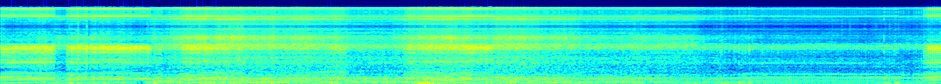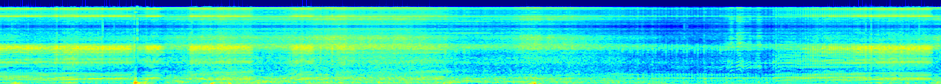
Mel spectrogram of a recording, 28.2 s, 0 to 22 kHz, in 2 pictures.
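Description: Kawasaki KX125 two-stroke motocross bike's engine revving up and down through the gears as it is ridden hard, heard from the rider's onboard camera. Two sharp thumps cut through, one a little past halfway and another a few seconds later.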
